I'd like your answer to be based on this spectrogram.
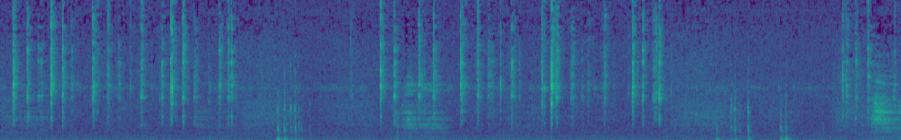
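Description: Knife or blade trimming the edges of a block of handmade Aleppo soap, a run of crisp scraping clicks and cuts, close and moderately quiet, with a couple of duller thumps, no talk.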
